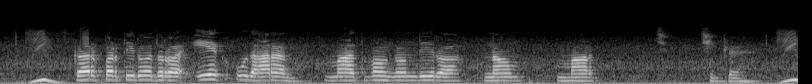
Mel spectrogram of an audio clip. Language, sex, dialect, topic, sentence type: Maithili, male, Angika, banking, statement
